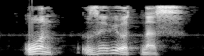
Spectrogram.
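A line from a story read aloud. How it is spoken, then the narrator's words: Solemn fanatical voice. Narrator (Russian): торжественным голосом сказал, взглядом фанатика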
